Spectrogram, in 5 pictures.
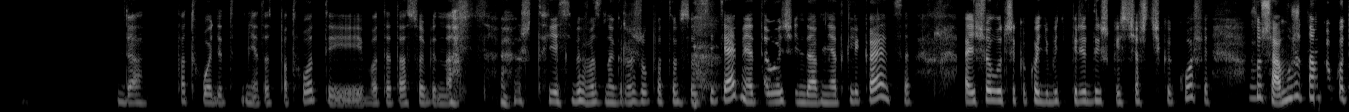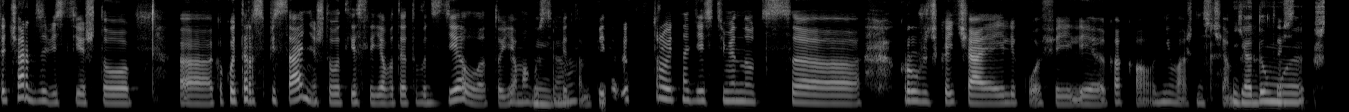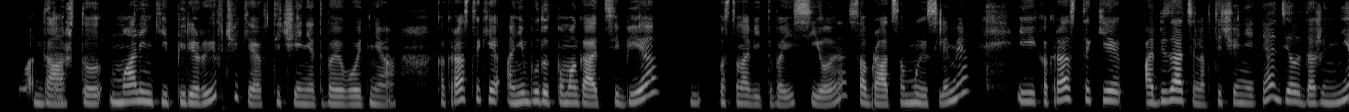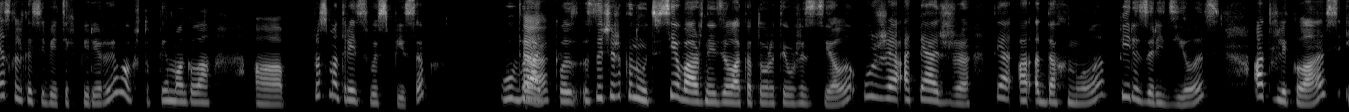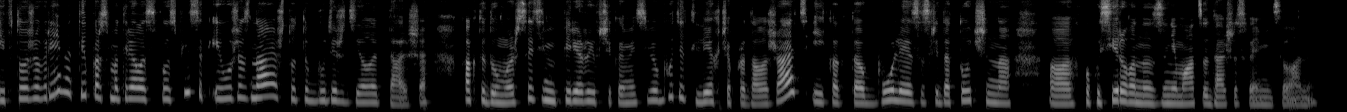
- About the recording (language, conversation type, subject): Russian, advice, Как у вас проявляется привычка часто переключаться между задачами и терять фокус?
- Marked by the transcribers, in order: laughing while speaking: "особенно"; chuckle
